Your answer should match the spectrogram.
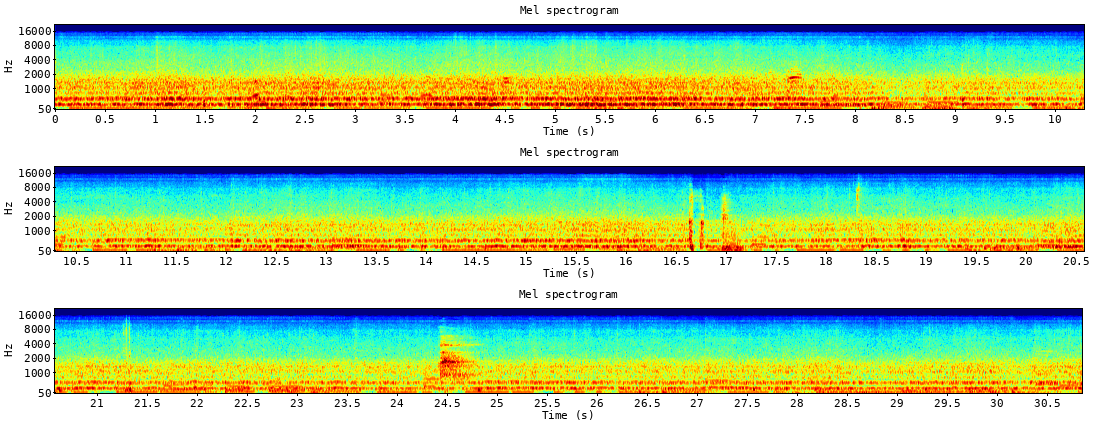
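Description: Many honeybees buzzing around an open hive, a steady, dense hum, with a brief knock or rasp twice, about midway and about two-thirds through.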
